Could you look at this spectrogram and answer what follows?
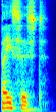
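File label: "bassist", British English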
